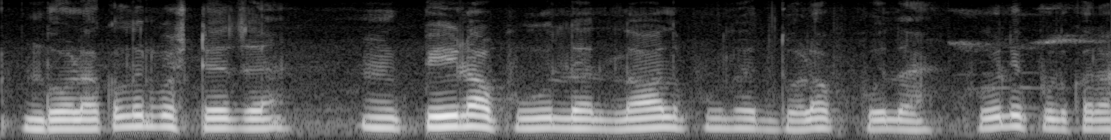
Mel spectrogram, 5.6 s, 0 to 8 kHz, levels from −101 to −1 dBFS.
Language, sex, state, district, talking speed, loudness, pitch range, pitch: Marwari, male, Rajasthan, Churu, 195 wpm, -22 LUFS, 155-175 Hz, 165 Hz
